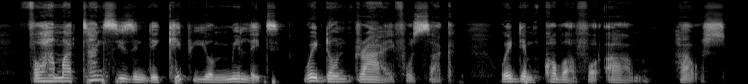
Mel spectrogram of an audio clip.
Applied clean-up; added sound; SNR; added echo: neural mask model Resemble Enhance denoiser.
